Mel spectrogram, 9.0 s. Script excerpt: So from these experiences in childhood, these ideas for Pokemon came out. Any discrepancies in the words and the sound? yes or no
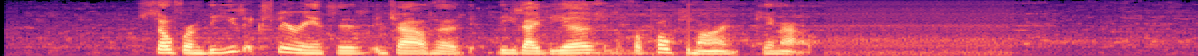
no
